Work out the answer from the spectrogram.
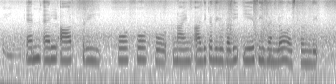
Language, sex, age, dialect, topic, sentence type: Telugu, female, 60-100, Central/Coastal, agriculture, question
